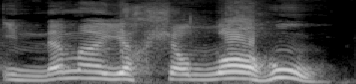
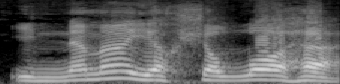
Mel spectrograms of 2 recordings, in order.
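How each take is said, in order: First: The word Allah ends with a 'u' vowel. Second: The word Allah ends with an 'a' vowel. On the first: "bukan innama yakhsyallaha" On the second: "kita baca secara mansub eh? dengan baris atas pada lafzul jalalah"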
